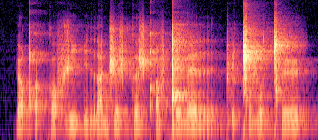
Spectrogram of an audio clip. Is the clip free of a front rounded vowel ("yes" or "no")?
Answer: no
